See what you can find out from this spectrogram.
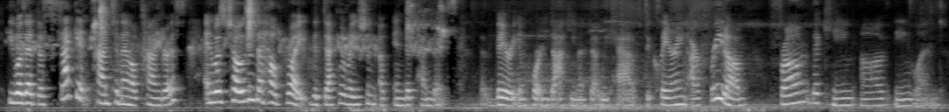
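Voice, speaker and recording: A woman's voice: medium pitch, unhurried, noisy background. An American woman, an elementary school teacher, reading aloud to children and adding simple explanations as she goes.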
